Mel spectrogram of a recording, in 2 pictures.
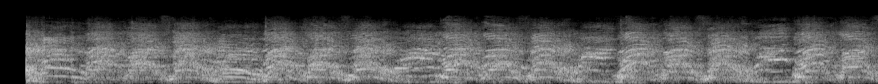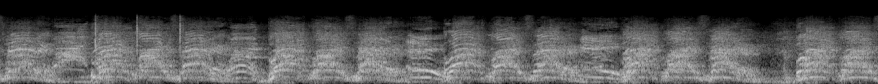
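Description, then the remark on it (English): A large crowd screams and shouts at people in a study hall at Dartmouth College, many voices overlapping in a loud, unbroken roar of yelling and chanting that holds steady for the whole stretch. “a clip from Dartmouth College 2 days ago with people in the study hall being screamed at and flipped off because they're white.”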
